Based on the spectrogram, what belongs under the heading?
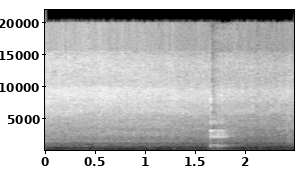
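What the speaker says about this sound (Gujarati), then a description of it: "ગેસ એકદમ ધીમો કરી નાખશું અને આમાં આપણે ખીરું પાથરશું." Puffed rice batter with vegetables sizzles on a hot griddle over a low flame, a steady hissing crackle heard close up, with a single faint tap partway through and no voices.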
